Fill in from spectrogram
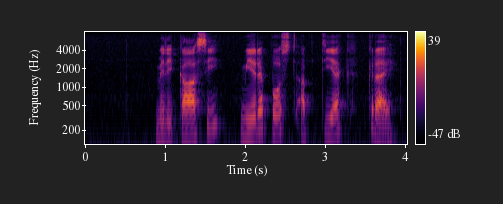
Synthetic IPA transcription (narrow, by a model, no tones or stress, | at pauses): meɾikɑːsi | miəɾəpɔstʰɐ̰ptiəkːɾɛj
